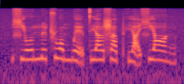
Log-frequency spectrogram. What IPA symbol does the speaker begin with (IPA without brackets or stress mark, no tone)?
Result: ɕ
